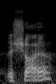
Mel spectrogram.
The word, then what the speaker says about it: Ashayer: Yeah, Ashayer.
